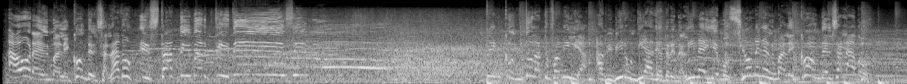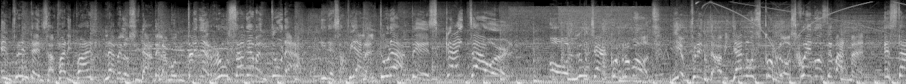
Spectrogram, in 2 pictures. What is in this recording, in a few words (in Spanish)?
Cuña; Safari Park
